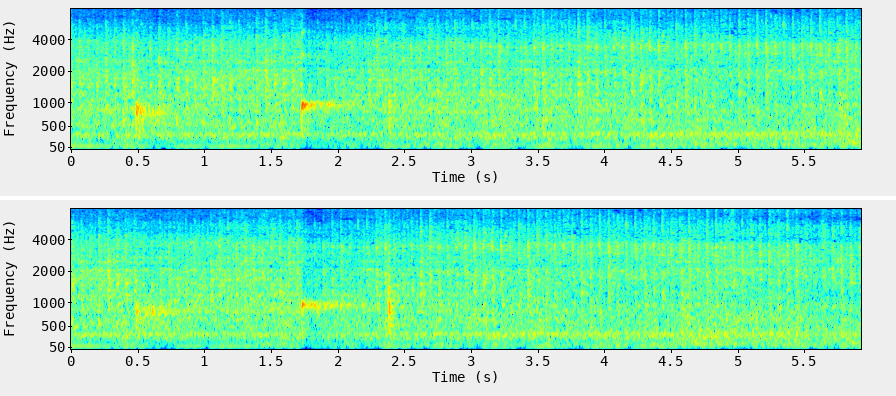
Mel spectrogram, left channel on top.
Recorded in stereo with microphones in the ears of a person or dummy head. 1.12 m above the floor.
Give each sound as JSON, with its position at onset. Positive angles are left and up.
{"t": 0.5, "sound": "a pop", "side_deg": 75, "distance_m": 7.0}
{"t": 2.4, "sound": "a thud", "side_deg": -55, "distance_m": 1.7}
